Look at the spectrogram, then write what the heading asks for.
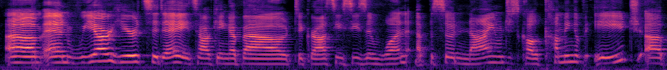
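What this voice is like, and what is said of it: Slightly raspy voice. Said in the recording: “slightly raspy-voiced”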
